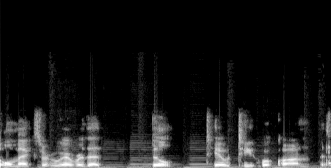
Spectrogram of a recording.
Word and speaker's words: Teotihuacan: Whichever civilization it was, the Olmecs or whoever that built Teotihuacan, is that how you say it?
